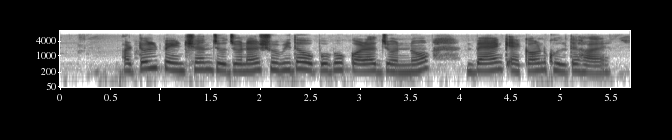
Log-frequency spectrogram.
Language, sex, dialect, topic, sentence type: Bengali, female, Northern/Varendri, banking, statement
